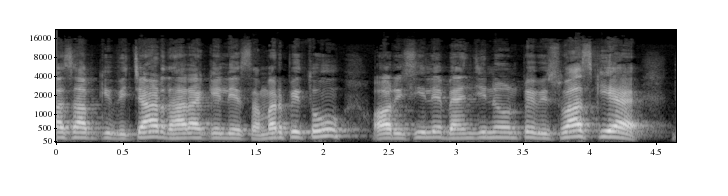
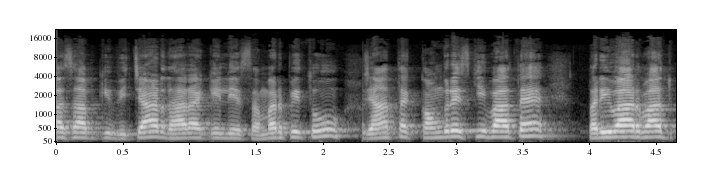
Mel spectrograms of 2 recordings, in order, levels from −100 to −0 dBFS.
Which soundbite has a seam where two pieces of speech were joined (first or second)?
second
